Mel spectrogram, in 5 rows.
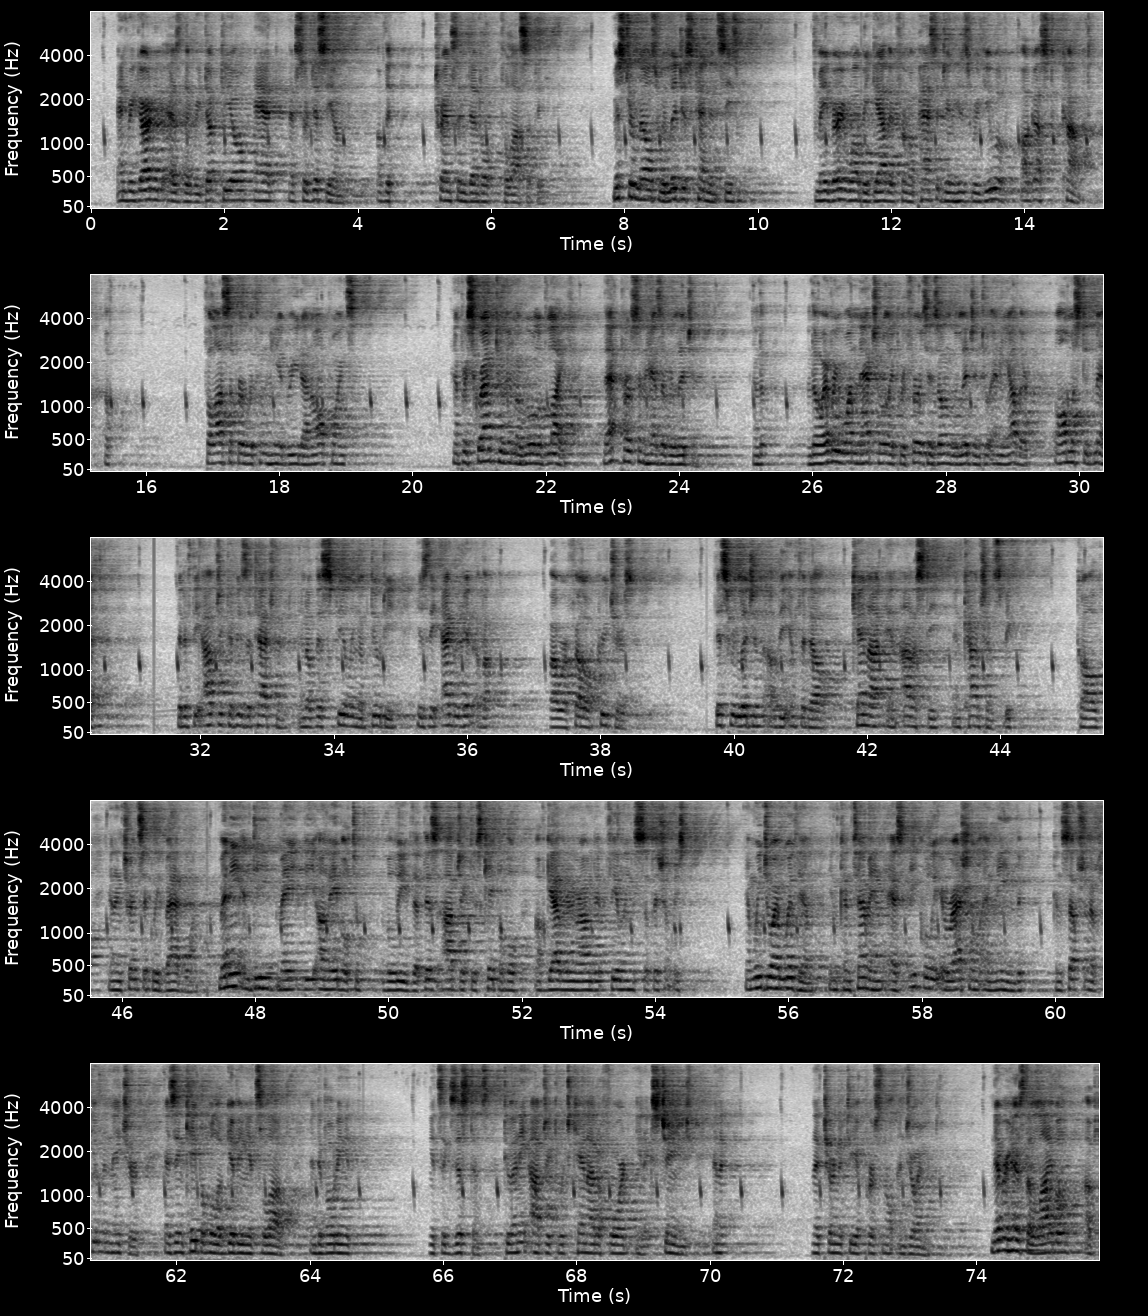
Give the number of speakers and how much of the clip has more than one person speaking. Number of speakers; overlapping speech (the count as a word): one, no overlap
